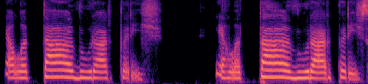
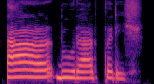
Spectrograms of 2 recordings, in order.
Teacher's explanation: So that triple A unites forces and becomes an open, slightly longer A.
